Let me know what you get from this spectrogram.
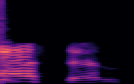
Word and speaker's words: Boston: You said it wrong. – Isn't that how you people say it? – Not Boston. You said you had too much emphasis. Your O turned into an A.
